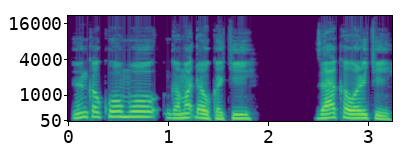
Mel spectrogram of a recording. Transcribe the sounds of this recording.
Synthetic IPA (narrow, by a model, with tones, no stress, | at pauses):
ʔɪ˦ŋka˦kʷoː˦moː˦ɡɐ˨ma˦ɗa˨wkɐ˨kʲiː˦ | zaː˦ka˨wɐ˦ɽkʲeː˨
